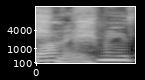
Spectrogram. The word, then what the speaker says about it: Lakshmi: Lakshmi from Hindu mythology. And again, I think it's Lakshmi. – Lakshmi, thank you.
